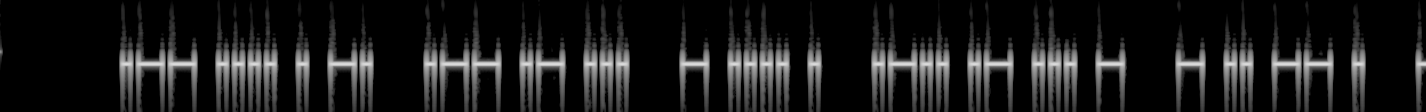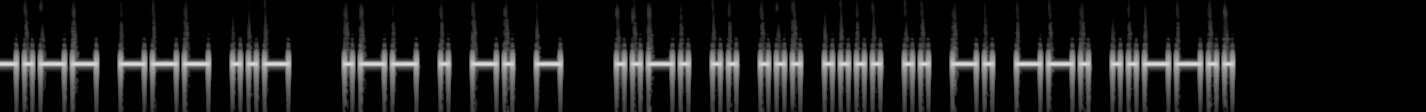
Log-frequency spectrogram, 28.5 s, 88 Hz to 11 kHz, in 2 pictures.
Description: Morse code, heard as a keyed tone, about 15 wpm, 700 Hz. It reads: WHEN WAS THE LAST TIME YOU WENT FISHING?
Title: Sentences from Top 1000 Words - Review Part 5 - 15wpm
